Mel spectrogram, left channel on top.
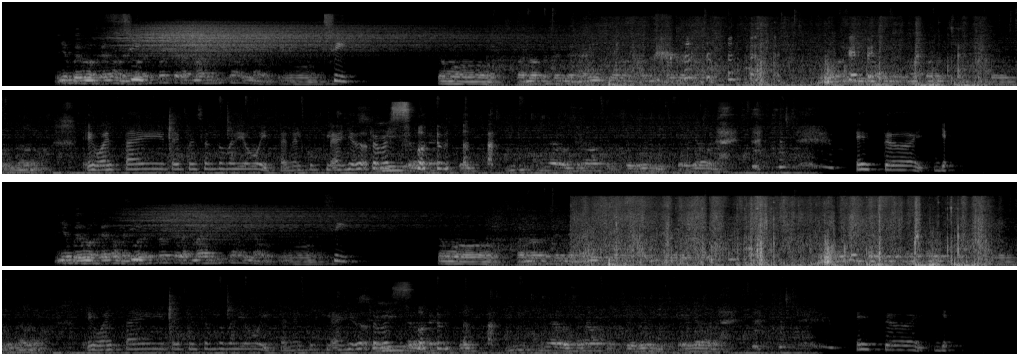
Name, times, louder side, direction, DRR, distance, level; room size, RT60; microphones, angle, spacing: voice 1, 0.5-3.3 4.4-6.9 8.3-10.6 13.7-14.8 15.2-17.4, equal, 10° right, 1.2 m, -40 dB
sound 1, 0.9-6.3, left 10 dB, 80° left, 0.7 m, -44 dB
sound 2, 4.8-18.3, left 1 dB, 5° left, 0.6 m, -50 dB
sound 3, 5.7-10.0, right 6 dB, 75° right, 0.4 m, -36 dB
voice 2, 6.5-7.8 8.5-8.7 10.7-14.6 15.0-15.1 17.3-19.6, left 5 dB, 50° left, 0.4 m, -41 dB
8.7 x 3.1 x 3.4 m
head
